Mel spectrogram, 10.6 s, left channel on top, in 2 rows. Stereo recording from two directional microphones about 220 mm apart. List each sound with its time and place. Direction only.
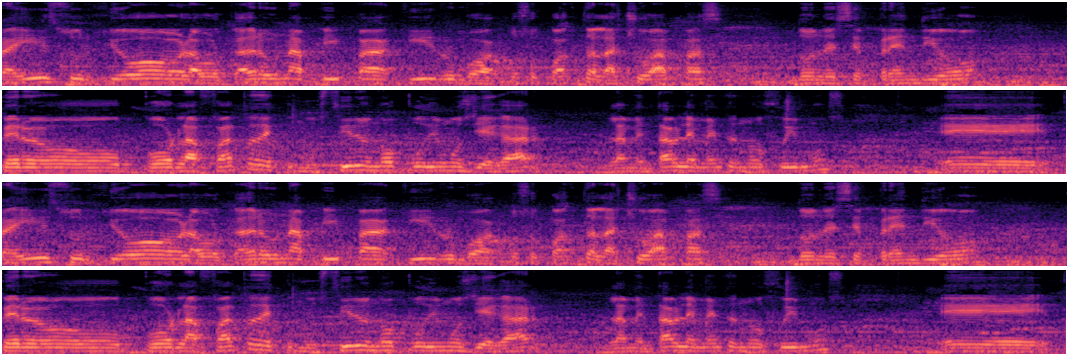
0.0 s speech: 5° right (ahead or behind)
